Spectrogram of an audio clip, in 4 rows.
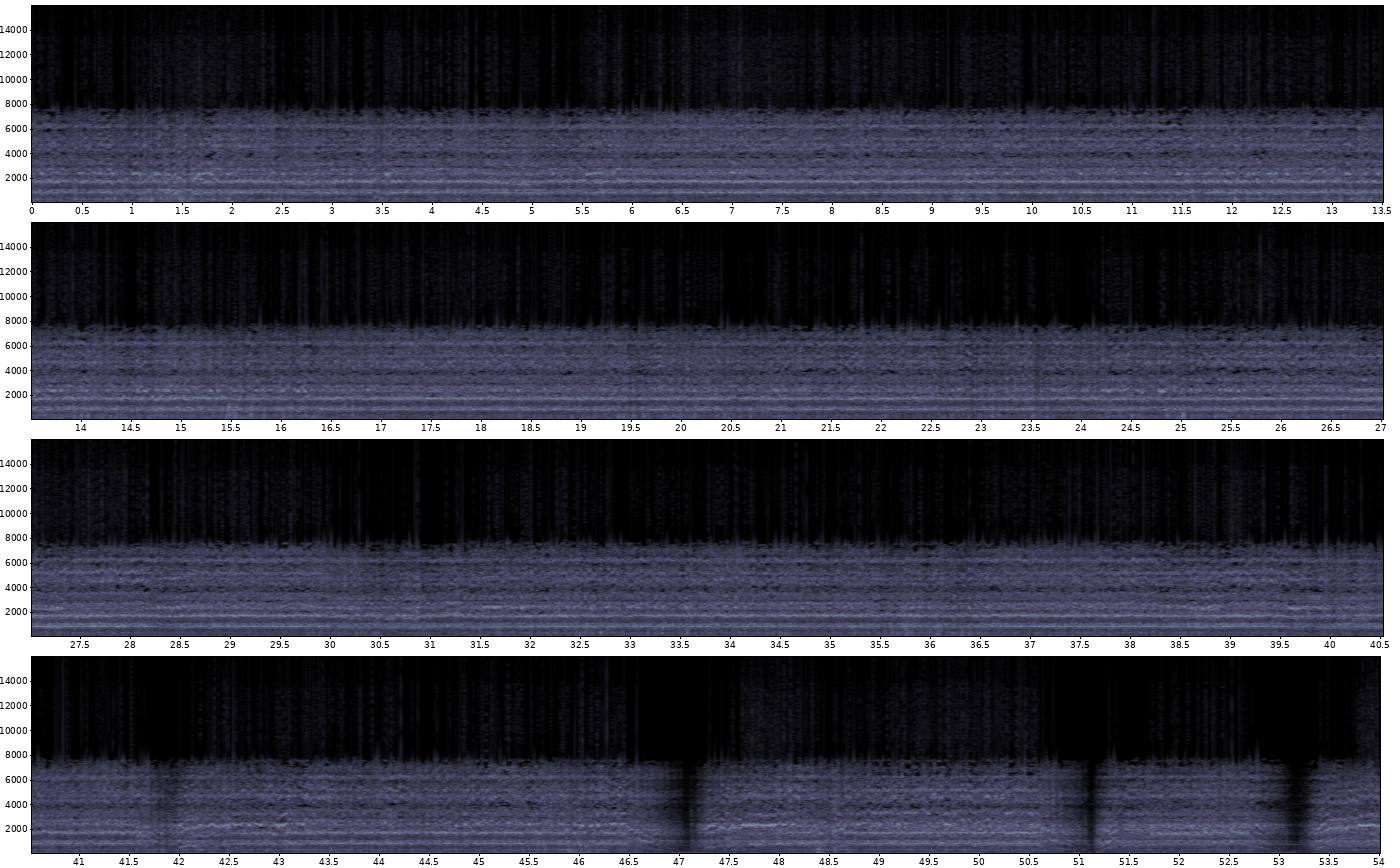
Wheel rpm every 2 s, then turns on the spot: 220, 220, 230, 240, 230, 230, 230, 230, 230, 230, 230, 230, 230, 220, 230, 220, 230, 230, 230, 220, 180, 200, 230, 120, 200, 140, 140.
none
